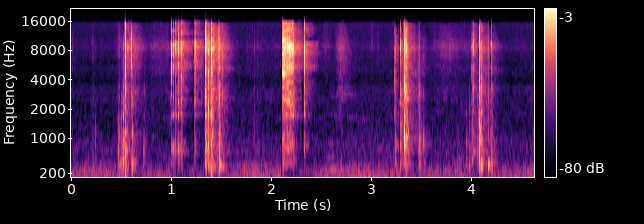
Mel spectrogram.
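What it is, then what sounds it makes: Plastic pop-up toy. Fingertips press the round button and dial on a blue hollow hard-plastic Playskool pop-up learning toy, and the plastic lids clack shut. Short, bright, dry plastic clacks and clicks come in separate bursts over a quiet background, with almost no low end and no lingering ring.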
